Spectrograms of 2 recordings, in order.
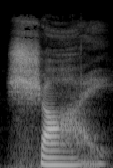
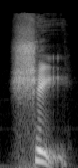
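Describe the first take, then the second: First: The vowel sounds like 'y' in 'sky'. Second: The vowel sounds like 'ee' in 'see'. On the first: "she wants it to be pronounced shy" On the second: "it's not pronounced she"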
